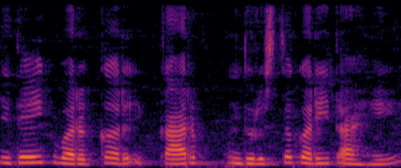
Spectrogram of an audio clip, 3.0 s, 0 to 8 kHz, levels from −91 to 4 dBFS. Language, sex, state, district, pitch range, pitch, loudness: Marathi, female, Maharashtra, Sindhudurg, 225-260 Hz, 240 Hz, -33 LUFS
